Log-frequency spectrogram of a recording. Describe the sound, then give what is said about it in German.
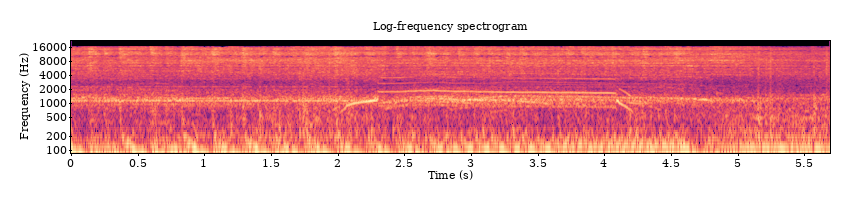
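Fireworks crackle and thump in rapid, continuous bursts beneath the steady roar of a crowd of about 60,000 fans at a public viewing in front of a huge LED screen, heard from a bridge, with occasional rising shouts and whoops cutting through the cheering. “Wie man noch das Feuerwerk im Hintergrund hört.”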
